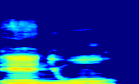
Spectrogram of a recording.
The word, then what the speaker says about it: annual: But when you're um pronouncing this, it's annual. So we don't pronounce the U very like long. It's a short a like annual.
